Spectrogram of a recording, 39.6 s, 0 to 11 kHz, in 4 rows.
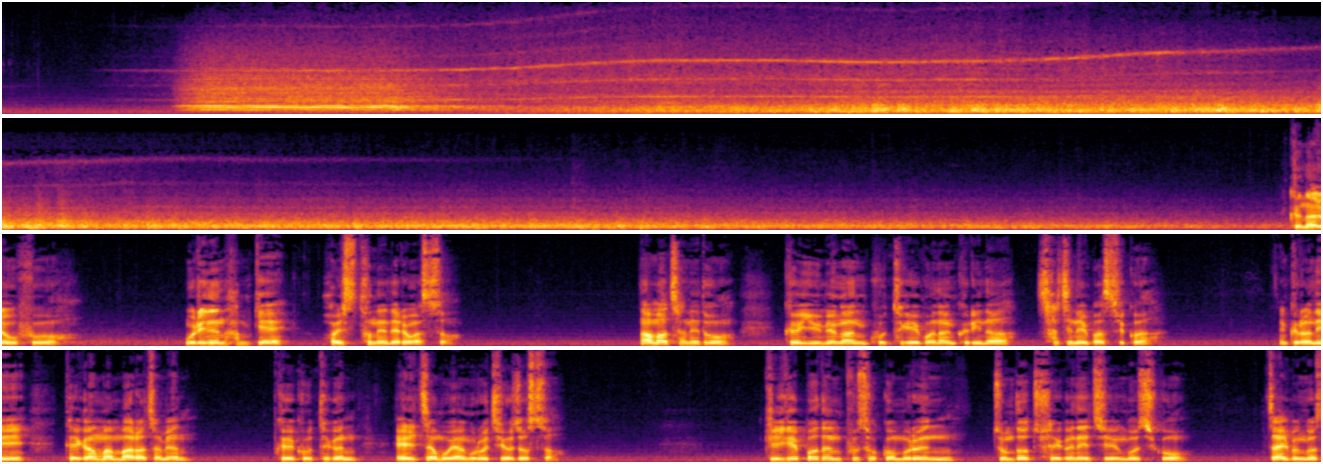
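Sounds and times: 
steam train whistle with gliding upward tones: 0.8 - 8.1
steady rumbling hiss of a steam train rolling along: 1.6 - 20.6
speech: 19.6 - 20.3, 21.2 - 23.3, 24.6 - 28.6, 29.4 - 34.0, 35.4 - 39.5.

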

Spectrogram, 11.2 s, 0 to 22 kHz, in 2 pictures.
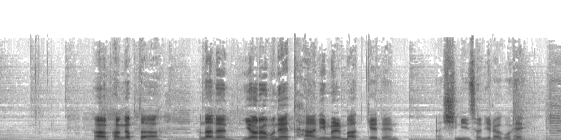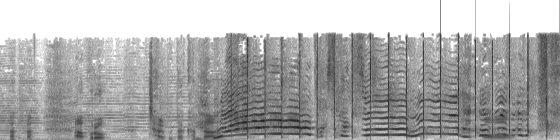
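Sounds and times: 
speech: 0.9 - 8.1, 10.4 - 10.8
high excited wordless voice squealing and whooping: 7.8 - 10.9
student clapping in a middle school classroom: 7.9 - 11.1
laughter: 10.0 - 11.1.

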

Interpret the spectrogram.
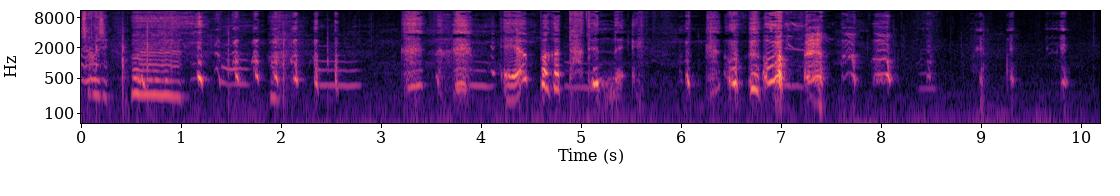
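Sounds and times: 
speech: 0.1 - 1.1, 4.3 - 5.5
person coughing breathlessly after laughing: 6.4 - 8.2.

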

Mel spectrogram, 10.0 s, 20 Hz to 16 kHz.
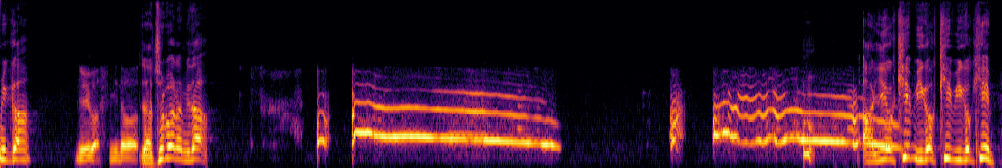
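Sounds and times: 
speech: 0.0 - 2.2, 8.0 - 10.0
phone caller's voice imitating a rooster crowing: 3.2 - 5.7, 6.7 - 9.2
short sharp yelp: 6.7 - 9.3.

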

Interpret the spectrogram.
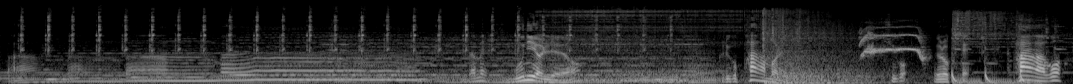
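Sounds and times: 
speech: 0.0 - 0.6, 4.7 - 6.0, 7.3 - 8.1, 8.9 - 10.7
clock ticking: 0.0 - 8.0, 9.6 - 10.7
sustained gliding musical tone: 1.6 - 7.6.

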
